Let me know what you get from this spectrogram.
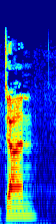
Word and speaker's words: Dunne: It's spelled so weird. – D-U-N-N-E. – I know. But I'm saying, but it should be Dune if there was one N. – I know, but the E is what messes me up.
